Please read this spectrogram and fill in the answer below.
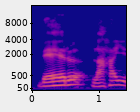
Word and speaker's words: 브엘라해로이: 그 샘의 이름을 붙였습니다 브엘라해로이 본래의 발음은 베르라이 로이입니다 엘은 우물을 뜻하고 하이는 살아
